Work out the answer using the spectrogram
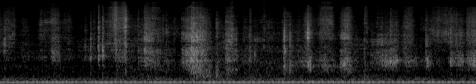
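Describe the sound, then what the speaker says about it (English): Scissors snip and scrape through a cardboard toilet roll tube as it is cut in half, a run of quiet, close rasping strokes over a low steady hum, with no voices. "So all I am going to do is just cut my tube in half"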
